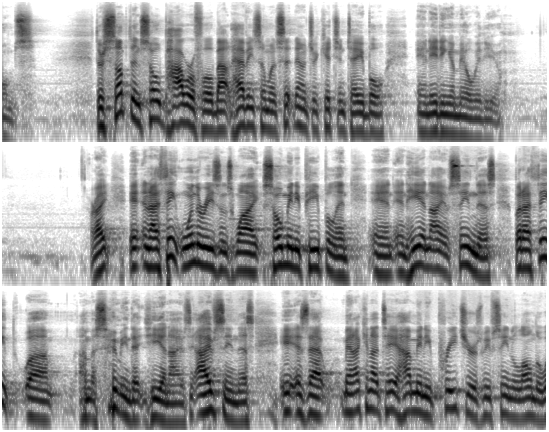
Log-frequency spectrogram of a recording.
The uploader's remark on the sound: recorded on Sunday, January 6, 2019, during service at The Anchor Church in Rockport, Maine.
